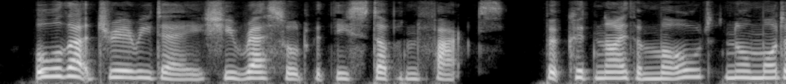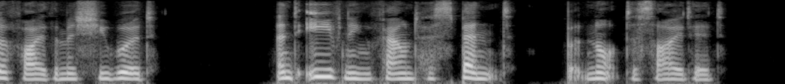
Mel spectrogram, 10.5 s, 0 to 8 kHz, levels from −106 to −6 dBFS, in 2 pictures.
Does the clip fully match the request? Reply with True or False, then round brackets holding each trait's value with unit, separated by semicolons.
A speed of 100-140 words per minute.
False (160 wpm)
